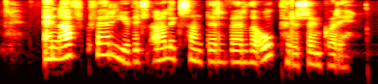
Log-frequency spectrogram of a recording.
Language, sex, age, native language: Icelandic, female, 50-59, Icelandic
